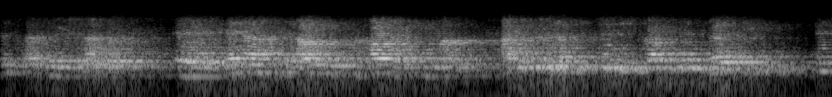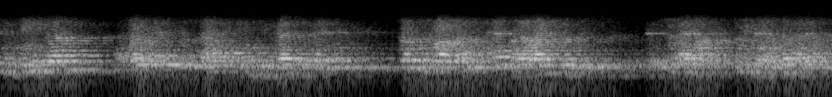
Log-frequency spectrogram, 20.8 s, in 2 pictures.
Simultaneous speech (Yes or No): No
